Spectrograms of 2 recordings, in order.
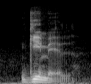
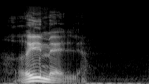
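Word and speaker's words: גימל: So with or without it, it's gimel in modern Hebrew. I pronounce it rimel. It is more Semitic.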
